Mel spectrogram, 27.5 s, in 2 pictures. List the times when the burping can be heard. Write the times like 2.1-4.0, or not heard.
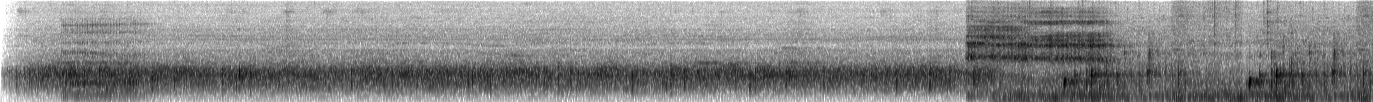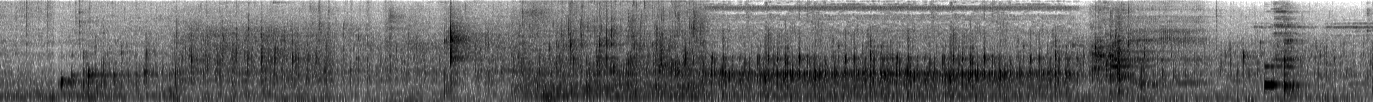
0.6-1.6, 9.7-11.2, 25.0-25.9.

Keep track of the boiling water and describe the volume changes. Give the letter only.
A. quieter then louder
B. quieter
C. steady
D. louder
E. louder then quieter
D.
